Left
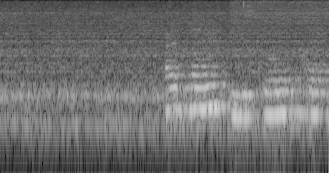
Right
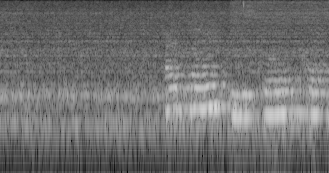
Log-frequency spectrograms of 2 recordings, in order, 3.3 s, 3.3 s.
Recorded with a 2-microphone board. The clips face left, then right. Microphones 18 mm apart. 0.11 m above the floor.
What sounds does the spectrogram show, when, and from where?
1.6 s a woman speaking: 10° left (ahead or behind), 1.9 m; by 3.2 s 10° right (ahead or behind), 1.4 m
